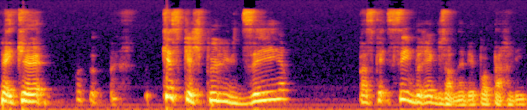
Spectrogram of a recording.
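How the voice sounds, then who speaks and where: A woman speaks with a Quebec accent in a dark, mellow tone that is somewhat breathy. Her pitch swings very widely at a fairly slow pace. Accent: Québécois French. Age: 60s. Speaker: audience member asking a question. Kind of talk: question from the floor.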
